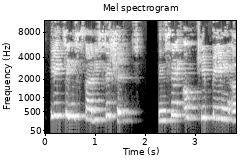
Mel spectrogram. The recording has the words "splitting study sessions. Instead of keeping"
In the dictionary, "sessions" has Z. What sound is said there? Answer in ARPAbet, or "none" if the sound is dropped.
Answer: S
